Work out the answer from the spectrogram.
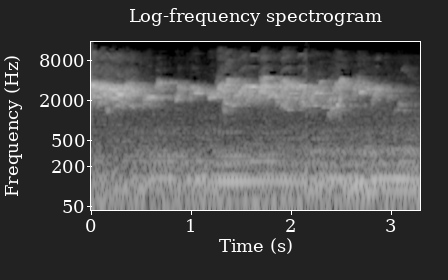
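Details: Wild-caught older red-whiskered bulbul in a cage, singing competitively in morning sun: unbroken, bright twittering with quick downward slurs, plus a faint low hum in the background.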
